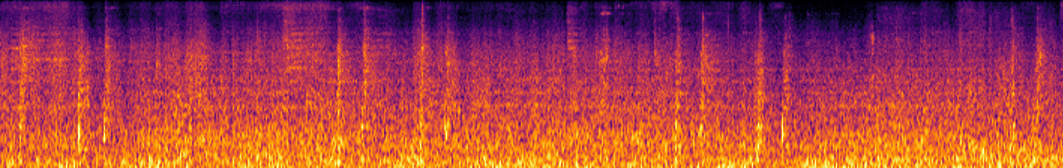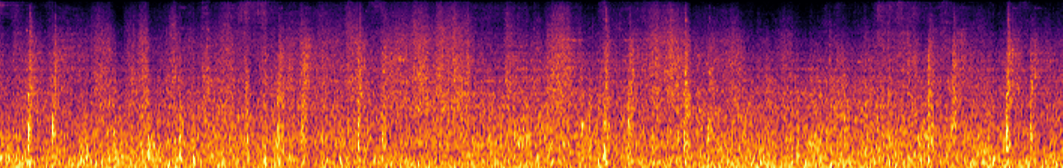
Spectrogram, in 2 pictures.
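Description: Loaded container flatcars of a freight train rolling past: a steady rumble of steel wheels on rail with the clickety-clack of wheels over rail joints and sharp clanks now and then.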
